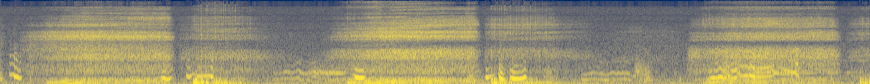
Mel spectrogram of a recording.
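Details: Rhythmic rattling snores with whistling nasal squeaks on each breath from a deeply sleeping, very tired female Xolo (Mexican hairless) dog; ordinary snoring.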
